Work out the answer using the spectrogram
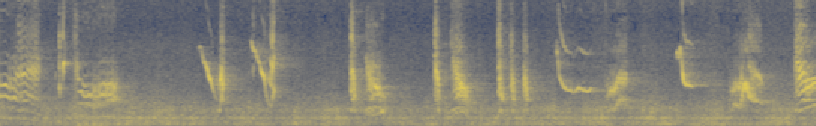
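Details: Long-tailed shrike in excited song, used as a lure to make other shrikes sing; a varied mix of harsh chattering bursts and sliding whistles, some rising, some falling, loosely spaced.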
